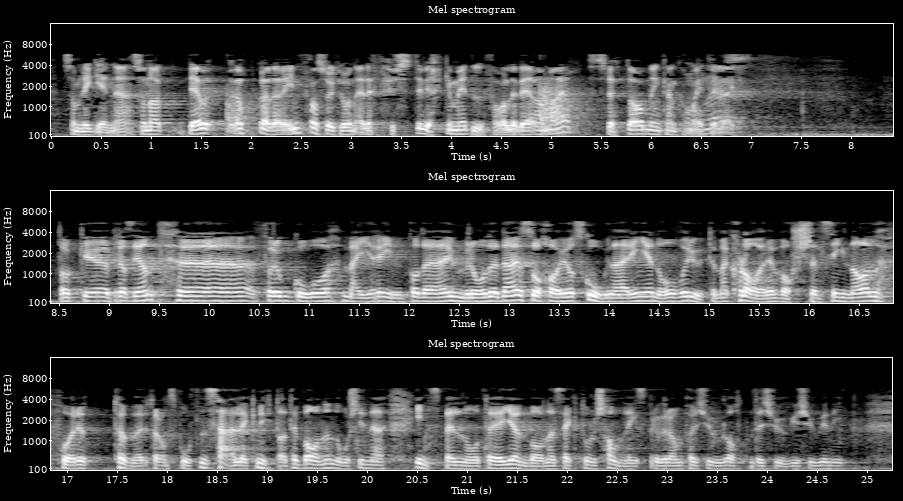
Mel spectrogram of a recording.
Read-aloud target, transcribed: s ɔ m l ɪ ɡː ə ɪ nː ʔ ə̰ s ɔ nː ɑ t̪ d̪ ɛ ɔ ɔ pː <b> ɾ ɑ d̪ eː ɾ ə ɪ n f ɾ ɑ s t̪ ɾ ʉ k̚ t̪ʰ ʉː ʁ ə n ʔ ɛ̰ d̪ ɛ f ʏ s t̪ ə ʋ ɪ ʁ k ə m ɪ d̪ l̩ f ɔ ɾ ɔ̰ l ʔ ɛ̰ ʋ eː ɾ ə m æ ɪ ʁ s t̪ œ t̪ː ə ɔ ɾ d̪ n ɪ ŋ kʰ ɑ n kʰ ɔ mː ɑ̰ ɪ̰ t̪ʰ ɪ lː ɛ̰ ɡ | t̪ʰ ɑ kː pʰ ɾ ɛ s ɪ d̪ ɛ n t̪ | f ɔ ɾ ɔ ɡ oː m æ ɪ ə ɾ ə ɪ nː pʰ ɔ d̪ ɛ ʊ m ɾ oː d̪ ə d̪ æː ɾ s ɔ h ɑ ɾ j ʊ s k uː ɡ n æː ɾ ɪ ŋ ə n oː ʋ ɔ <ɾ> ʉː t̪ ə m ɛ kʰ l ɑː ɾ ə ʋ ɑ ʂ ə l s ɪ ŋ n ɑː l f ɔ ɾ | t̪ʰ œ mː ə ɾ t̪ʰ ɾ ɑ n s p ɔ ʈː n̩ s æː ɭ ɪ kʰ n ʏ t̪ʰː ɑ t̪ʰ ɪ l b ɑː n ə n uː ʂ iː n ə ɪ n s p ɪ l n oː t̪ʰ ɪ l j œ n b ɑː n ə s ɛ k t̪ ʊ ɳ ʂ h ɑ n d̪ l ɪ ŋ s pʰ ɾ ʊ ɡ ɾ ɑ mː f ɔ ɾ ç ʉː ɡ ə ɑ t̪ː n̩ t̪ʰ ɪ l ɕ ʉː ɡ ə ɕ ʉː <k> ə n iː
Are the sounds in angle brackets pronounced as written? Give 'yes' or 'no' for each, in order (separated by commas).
no, yes, no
